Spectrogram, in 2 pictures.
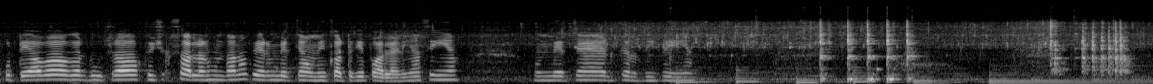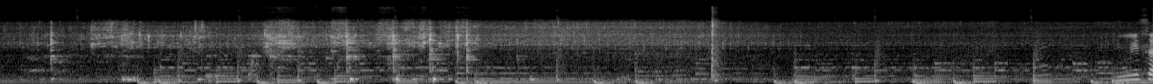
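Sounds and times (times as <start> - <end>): masala sizzling in oil: 0.1 - 23.0
ladle stirring and clicking on pot: 8.0 - 9.4, 10.3 - 16.8.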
